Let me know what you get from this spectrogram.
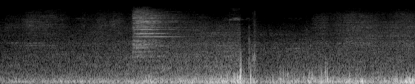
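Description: Union Pacific double-stack intermodal freight train rolling past: a steady low rumble of wheels on rail. A brief high-pitched squeal comes about a second and a half in, and a couple of sharp knocks follow later.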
